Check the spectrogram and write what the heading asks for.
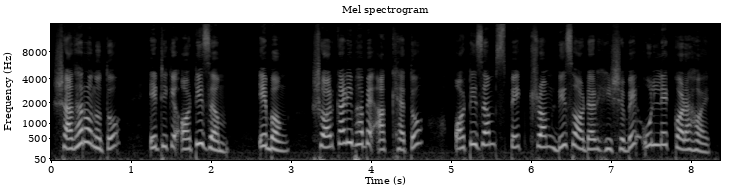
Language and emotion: Bengali, neutral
